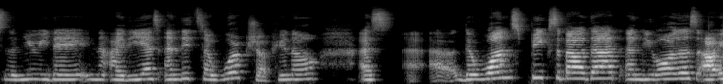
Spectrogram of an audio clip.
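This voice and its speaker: A woman's voice: a little high, a bit bright. A woman in her forties, Italian by birth and raised in Switzerland, speaking English with an Italian accent. She talks to a webcam from her home office, hesitant, with many fillers and restarts. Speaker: vlogger. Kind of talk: casual vlog to camera. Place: home office with bookshelves, indoors. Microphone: webcam at desk.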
